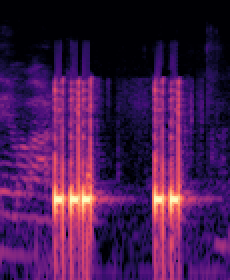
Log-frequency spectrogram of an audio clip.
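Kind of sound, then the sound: signal or alarm, phone call dialing tones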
